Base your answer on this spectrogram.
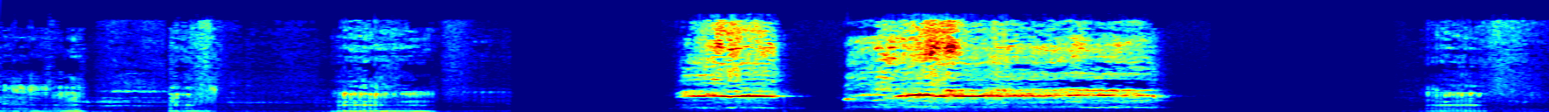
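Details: Pig grunting several times in low, rough pulses, then letting out a piercing, sustained squeal of almost two seconds, with a final grunt at the close.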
